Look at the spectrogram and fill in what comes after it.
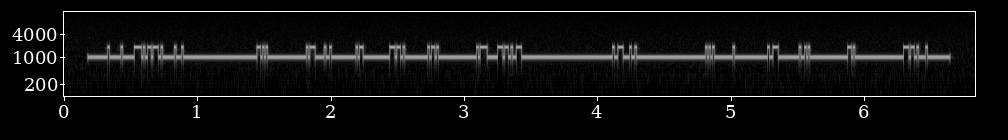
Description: RTTY (75 baud, 850 Hz shift), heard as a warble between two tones, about 1460 Hz centre. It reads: QRZ? DE AA6AJG K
